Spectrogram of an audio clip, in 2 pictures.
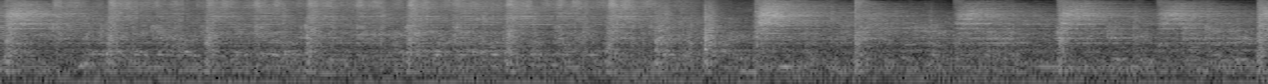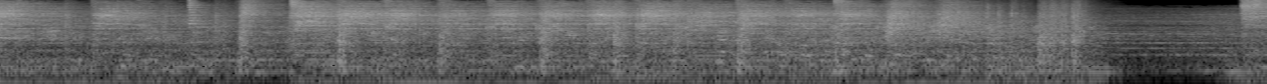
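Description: A live heavy rock band plays loud, dense music with electric guitar and a prominent drum kit. The band drops out abruptly right at the end.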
